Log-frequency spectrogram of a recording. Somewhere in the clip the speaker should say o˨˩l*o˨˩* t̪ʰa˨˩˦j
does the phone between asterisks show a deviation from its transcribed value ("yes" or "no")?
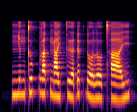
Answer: no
